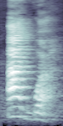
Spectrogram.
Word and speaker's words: água: ser o ovo também na palavra água nós iremos pronunciar a vogal com menos força com menos intensidade água praticamente o quase você não escuta o som da vogal u a não ser que eu leia a rua mas não é assim que nós vemos nem nem falamos água então o aqui por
